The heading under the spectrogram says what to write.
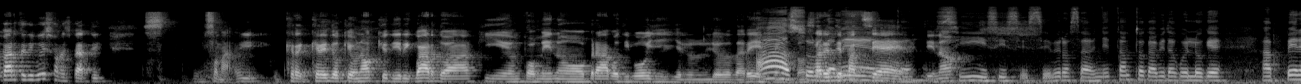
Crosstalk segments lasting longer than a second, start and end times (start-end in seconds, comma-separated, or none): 7.6-9.6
